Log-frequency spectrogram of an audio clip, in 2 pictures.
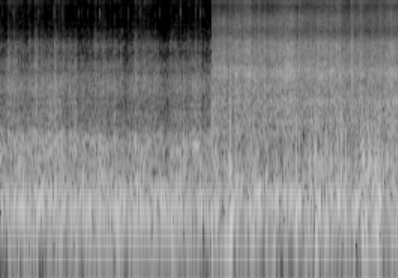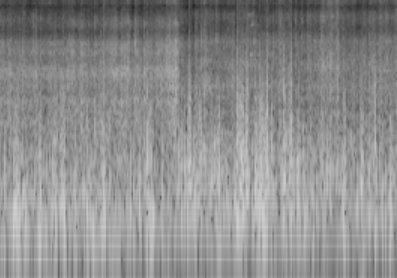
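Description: Diesel-hauled passenger train running at speed, heard from the leading coach: a steady rumble of wheels on the track, with wind on the microphone. Sharper clattering comes in over the last few seconds.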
